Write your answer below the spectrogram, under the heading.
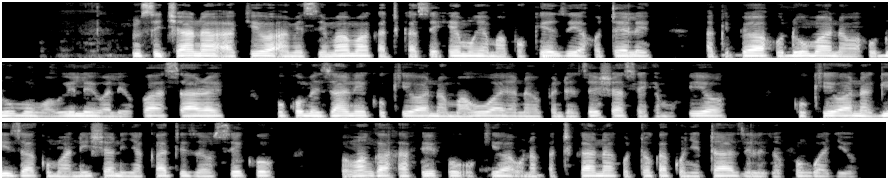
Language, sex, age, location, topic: Swahili, male, 25-35, Dar es Salaam, finance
